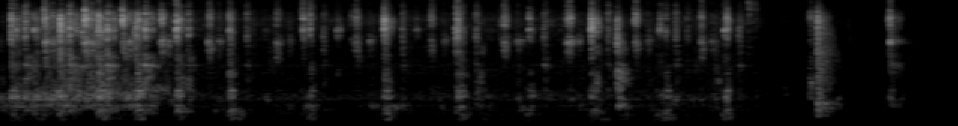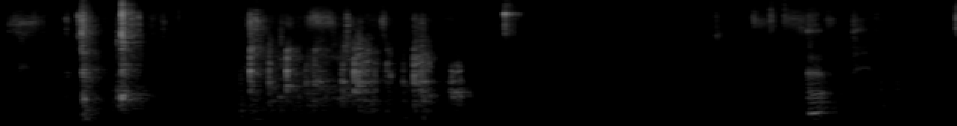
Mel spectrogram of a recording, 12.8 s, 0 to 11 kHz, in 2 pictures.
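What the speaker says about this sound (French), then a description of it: "Je repasse 2 fois sur la piqûre en bas pour que ce soit bien solide." A sewing machine runs back over the bottom seam of a fabric chequebook holder, a dense burst of rapid stitching clicks for about five seconds, then scattered short clicks and handling noises at moderate volume.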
